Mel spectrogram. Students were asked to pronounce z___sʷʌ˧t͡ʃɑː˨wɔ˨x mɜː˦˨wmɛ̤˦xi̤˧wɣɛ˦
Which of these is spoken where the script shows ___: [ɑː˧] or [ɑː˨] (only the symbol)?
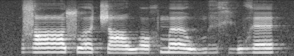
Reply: ɑː˧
